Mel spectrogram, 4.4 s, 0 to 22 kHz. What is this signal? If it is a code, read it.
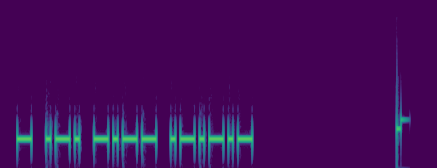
Morse code, heard as a keyed tone, about 25 wpm, 700 Hz. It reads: TRY.
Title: Sentences from Top 1000 Words - Review Part 4 - 25wpm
